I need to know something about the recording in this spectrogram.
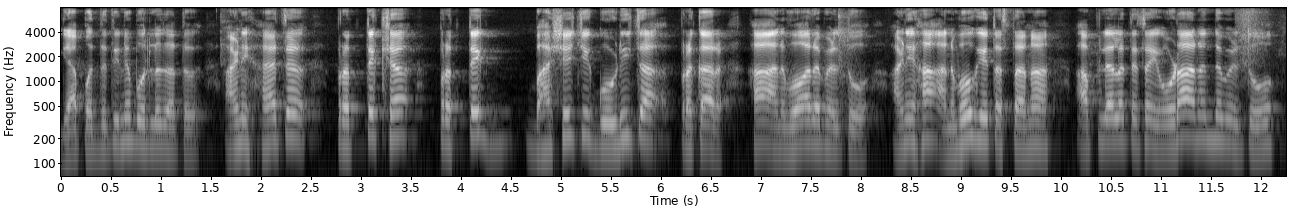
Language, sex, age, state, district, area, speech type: Marathi, male, 60+, Maharashtra, Kolhapur, urban, spontaneous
